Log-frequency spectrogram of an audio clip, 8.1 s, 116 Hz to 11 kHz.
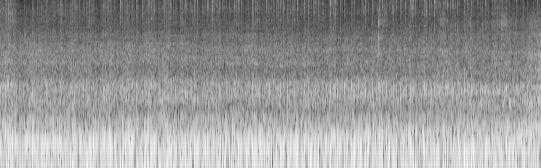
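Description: White BMW E30 drag car's engine idling loud and rough, with a rapid, uneven pulse and no revving.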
